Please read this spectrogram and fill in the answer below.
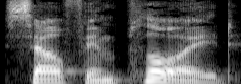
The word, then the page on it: self-employed: American English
